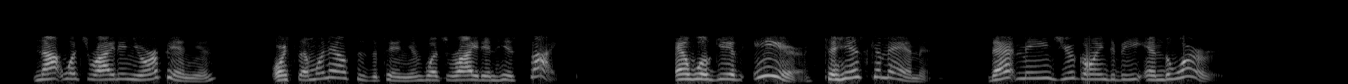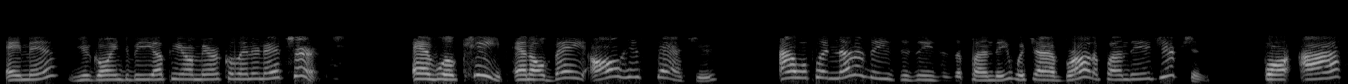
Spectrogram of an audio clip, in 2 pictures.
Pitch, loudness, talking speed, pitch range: 235 Hz, -32 LUFS, 150 wpm, 215-300 Hz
